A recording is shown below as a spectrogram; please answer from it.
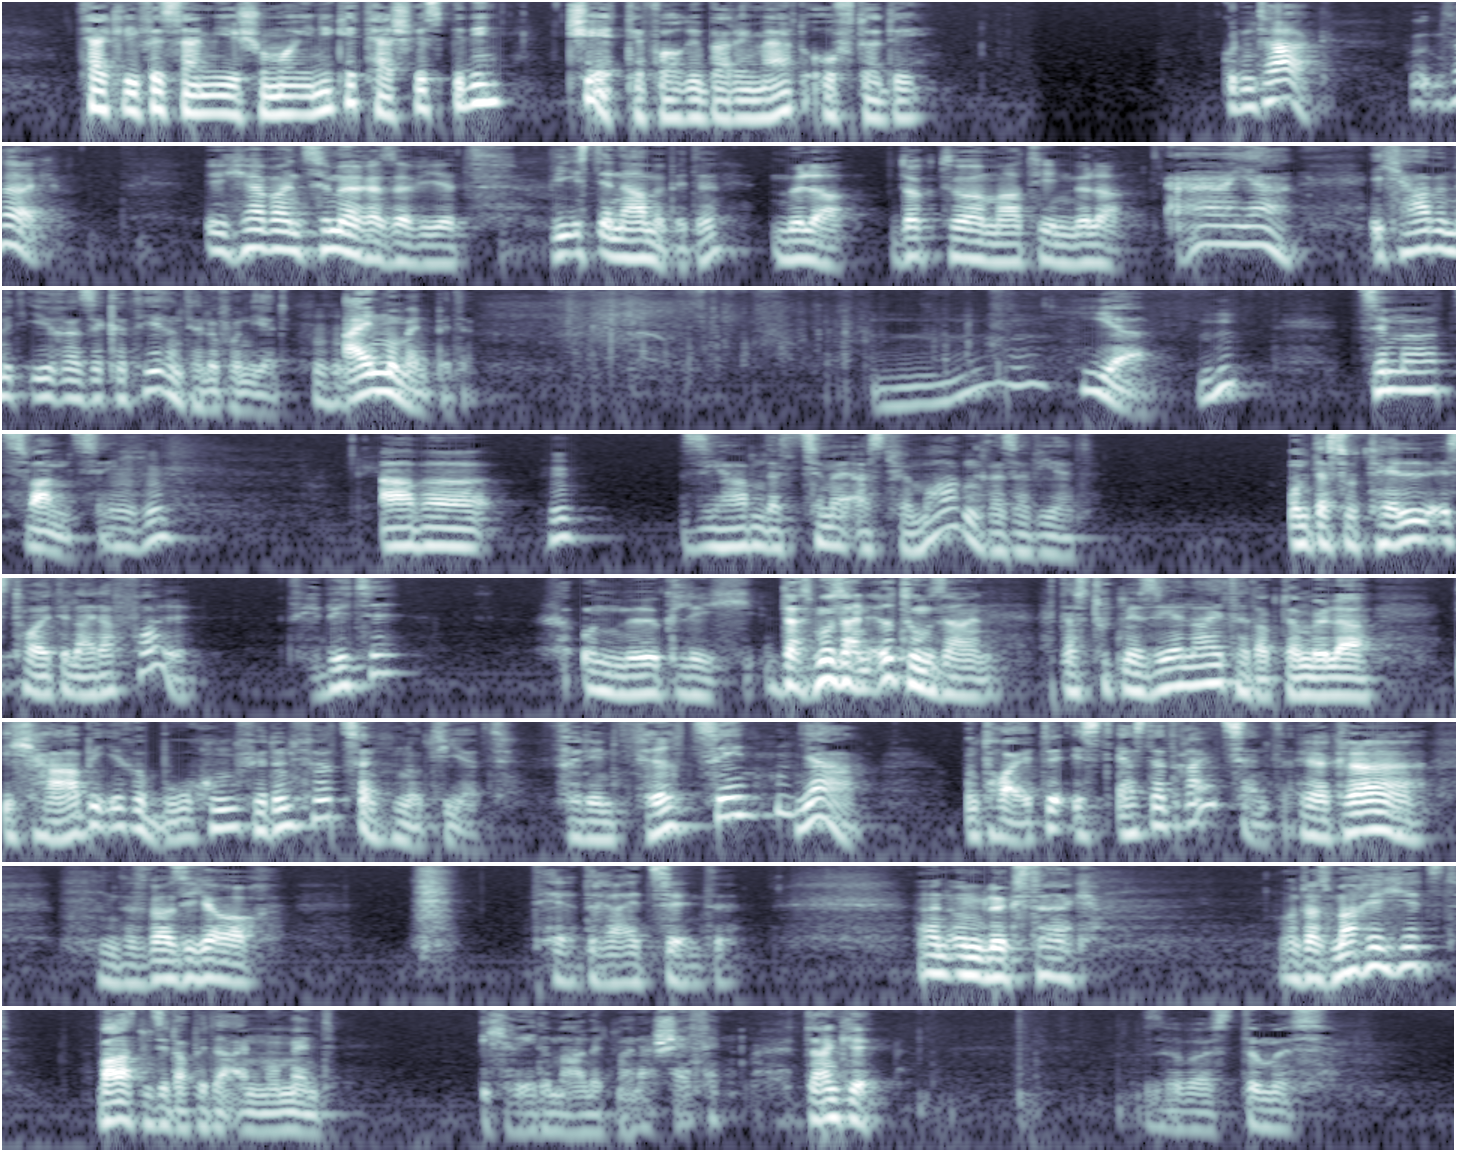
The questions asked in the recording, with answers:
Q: تکلیف سمی شما اینه که تشخیص بدین چه اتفاقی برای مرد افتاده.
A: پس برای آقای مولر واقعه مضحک یا به قول خود او ابلهانه اتفاق افتاده به این ترتیب که او هنگام رزرو کردن اتاق در هتل اروپا در تاریخ روزش اشتباه کرده، یعنی برای یک روز دیرتر رزرو کرده.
